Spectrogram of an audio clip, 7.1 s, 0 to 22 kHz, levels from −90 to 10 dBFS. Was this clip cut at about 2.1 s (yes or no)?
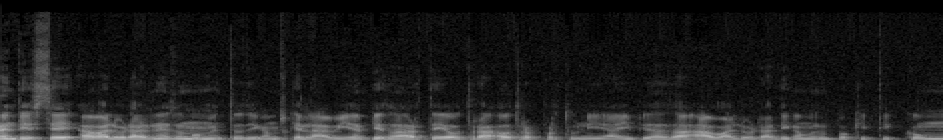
yes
